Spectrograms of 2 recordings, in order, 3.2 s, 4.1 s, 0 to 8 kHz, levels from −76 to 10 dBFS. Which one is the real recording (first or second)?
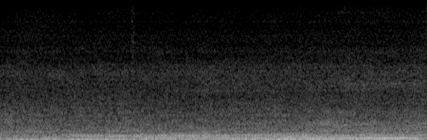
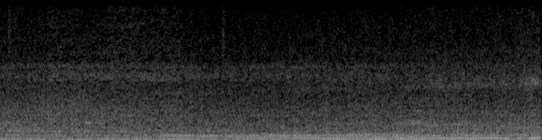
second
